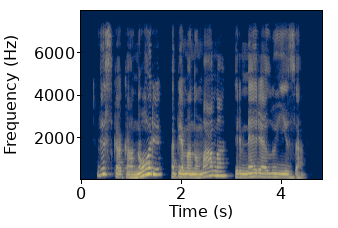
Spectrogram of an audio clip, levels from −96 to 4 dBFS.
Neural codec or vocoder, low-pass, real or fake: none; 7.2 kHz; real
